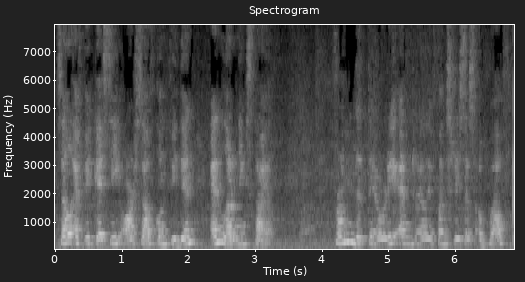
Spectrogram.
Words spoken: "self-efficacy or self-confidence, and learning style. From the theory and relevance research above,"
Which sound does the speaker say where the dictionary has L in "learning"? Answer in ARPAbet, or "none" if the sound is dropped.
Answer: L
